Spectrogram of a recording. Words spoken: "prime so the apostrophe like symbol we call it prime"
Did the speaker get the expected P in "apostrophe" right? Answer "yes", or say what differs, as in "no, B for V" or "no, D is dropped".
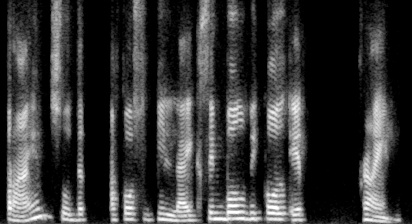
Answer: no, F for P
